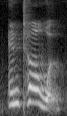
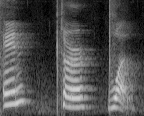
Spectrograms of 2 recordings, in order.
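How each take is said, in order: First: Said in the usual way. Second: Interval drawn into three slow, separate syllables. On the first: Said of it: "we break the word there". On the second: Shown as a demonstration. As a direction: say Interval slowly, pausing between syllables. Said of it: "same goes with the rest".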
